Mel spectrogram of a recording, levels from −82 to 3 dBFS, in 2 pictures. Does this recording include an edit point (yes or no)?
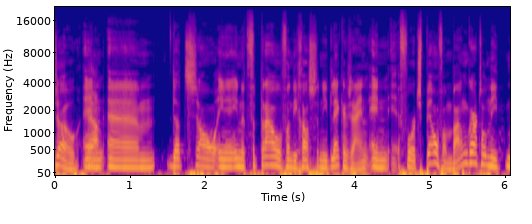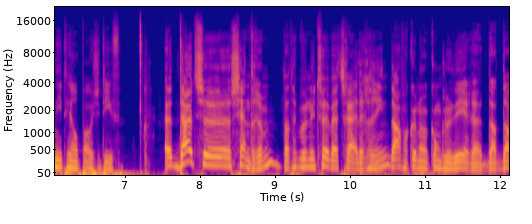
no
